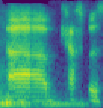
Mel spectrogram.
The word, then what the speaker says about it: Caspar: So the first thing is just stick my name into Google, Casper Craven. There's there's only one of me, Casper, C-A-S-P-A-R.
